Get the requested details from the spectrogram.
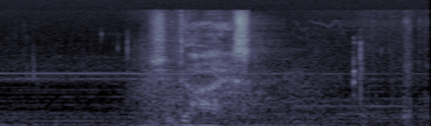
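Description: A ghostly whoosh sweeps past and fades.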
